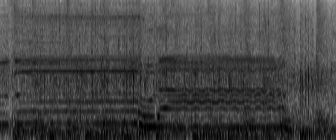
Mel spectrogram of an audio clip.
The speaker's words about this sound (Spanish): Ahora sí, fuerte el aplauso para, para Marlender. Magnífica disertación.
